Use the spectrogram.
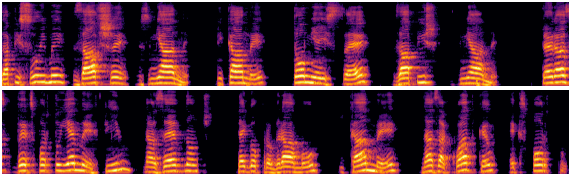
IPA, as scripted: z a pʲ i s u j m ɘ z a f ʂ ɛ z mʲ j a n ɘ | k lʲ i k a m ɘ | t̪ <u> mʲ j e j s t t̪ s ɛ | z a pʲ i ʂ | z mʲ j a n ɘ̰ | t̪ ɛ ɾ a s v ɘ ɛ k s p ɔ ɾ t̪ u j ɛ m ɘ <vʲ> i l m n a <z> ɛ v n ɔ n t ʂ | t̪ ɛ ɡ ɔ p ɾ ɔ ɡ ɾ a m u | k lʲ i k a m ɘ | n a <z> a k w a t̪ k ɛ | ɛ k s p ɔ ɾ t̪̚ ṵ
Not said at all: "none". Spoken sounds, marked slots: ɔ, fʲ, z, z

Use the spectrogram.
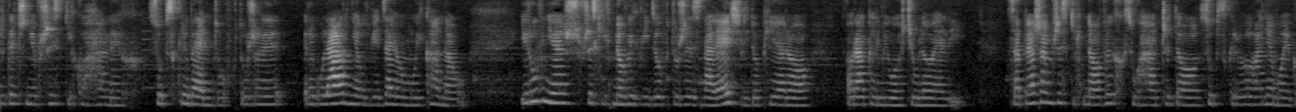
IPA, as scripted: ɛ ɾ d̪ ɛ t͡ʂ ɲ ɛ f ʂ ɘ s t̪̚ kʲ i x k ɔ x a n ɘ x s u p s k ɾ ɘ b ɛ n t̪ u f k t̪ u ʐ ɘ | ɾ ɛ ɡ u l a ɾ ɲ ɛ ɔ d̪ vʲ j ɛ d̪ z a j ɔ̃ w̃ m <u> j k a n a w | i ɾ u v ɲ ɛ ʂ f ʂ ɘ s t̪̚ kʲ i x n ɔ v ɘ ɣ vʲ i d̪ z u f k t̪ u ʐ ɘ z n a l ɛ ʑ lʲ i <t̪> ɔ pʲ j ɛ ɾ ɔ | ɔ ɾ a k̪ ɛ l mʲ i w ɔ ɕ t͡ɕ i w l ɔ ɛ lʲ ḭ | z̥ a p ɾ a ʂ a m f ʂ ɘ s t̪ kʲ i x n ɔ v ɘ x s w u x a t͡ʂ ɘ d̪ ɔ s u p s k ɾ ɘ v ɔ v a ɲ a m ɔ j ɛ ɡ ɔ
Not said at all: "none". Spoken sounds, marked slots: u, d̪

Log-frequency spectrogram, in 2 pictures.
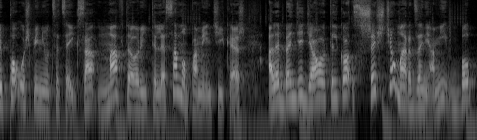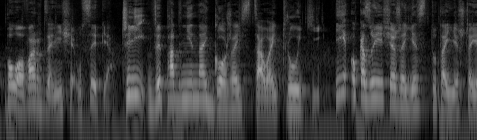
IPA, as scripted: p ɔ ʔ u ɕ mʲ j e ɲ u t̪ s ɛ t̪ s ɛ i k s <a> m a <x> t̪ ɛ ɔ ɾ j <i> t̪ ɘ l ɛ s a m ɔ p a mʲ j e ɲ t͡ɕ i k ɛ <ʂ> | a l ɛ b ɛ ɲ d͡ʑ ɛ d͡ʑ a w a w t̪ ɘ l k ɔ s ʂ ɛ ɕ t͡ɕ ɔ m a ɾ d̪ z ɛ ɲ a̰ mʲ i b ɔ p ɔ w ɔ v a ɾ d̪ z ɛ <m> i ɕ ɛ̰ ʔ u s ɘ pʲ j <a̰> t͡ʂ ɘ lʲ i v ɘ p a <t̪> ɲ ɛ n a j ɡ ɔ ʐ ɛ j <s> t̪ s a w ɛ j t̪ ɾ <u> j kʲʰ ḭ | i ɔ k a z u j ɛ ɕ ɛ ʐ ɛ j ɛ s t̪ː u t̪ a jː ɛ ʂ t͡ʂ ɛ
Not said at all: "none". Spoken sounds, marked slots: a, f, i, ʂ, ɲ, a̰, d̪, s, u

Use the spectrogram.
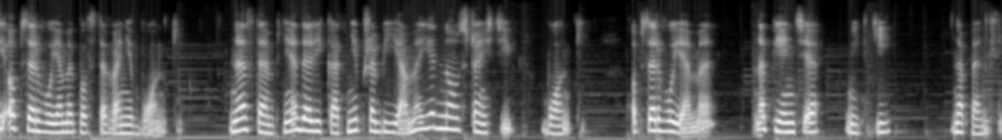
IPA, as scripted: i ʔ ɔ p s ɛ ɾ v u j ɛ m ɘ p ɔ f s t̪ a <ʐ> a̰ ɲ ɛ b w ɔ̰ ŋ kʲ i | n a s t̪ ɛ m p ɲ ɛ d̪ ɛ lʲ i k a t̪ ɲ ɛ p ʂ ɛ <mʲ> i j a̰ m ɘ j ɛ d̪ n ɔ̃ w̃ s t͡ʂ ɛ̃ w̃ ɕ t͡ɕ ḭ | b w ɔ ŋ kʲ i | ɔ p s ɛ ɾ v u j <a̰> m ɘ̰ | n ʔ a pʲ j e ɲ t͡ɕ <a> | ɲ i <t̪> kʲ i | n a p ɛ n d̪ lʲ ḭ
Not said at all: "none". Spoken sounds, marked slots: v, bʲ, ɛ̰, ɛ, t̪

